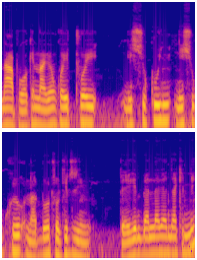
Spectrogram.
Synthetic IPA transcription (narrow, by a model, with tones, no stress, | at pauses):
na˨po˨ki˦nːa˨ɡi˦ŋkɔ˦i˦tʰo˦i˦ni˦ʃu˦ku˦ɲni˦ʃu˦kʰə˦na˨do˦to˨ki˦t̬i˨ŋ | pe˨ki˦nbɛ˦lːe˦ke˦ɲa˦ki˦nːi˦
